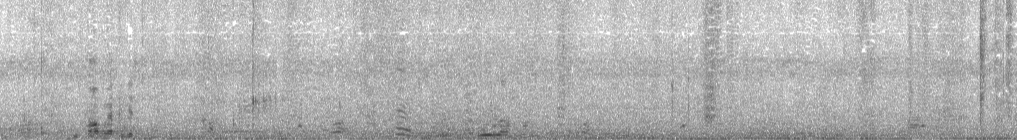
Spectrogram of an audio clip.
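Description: A baby monkey squeaks softly nearby.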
